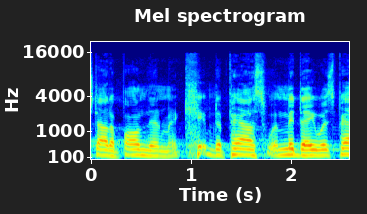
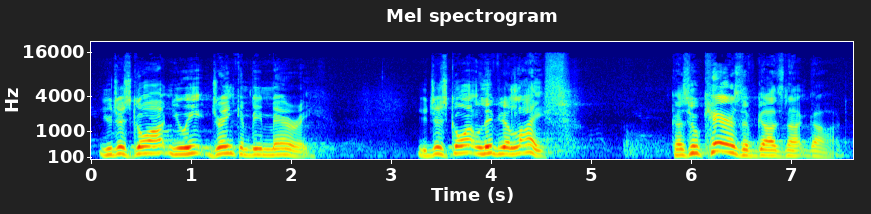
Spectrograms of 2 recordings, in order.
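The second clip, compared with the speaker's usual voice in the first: raised, louder preaching push; 2 semitones higher, 4 dB louder than usual. Acted. Preacher warning his congregation, in a raised, louder preaching voice. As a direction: preach it hard at the crowd. Preacher mocks careless living.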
